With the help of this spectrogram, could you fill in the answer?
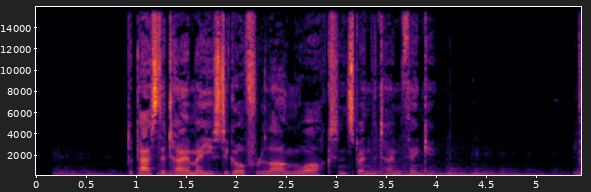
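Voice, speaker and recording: Lively intonation with music in the background. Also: man. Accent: Irish. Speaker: horror story narrator. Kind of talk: horror story reading.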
